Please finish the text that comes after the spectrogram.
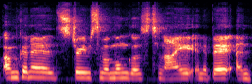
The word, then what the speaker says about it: Among Us: It's called pronouncing it properly. I'm going to stream some Amongos. Among you, Catherine. Among Us. It's not difficult.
